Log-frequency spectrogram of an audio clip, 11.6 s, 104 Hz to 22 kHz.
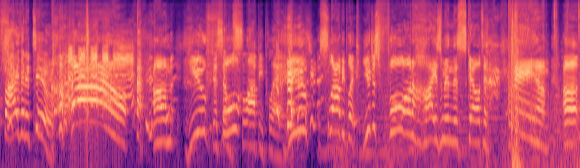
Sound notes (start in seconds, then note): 1.0 laughter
